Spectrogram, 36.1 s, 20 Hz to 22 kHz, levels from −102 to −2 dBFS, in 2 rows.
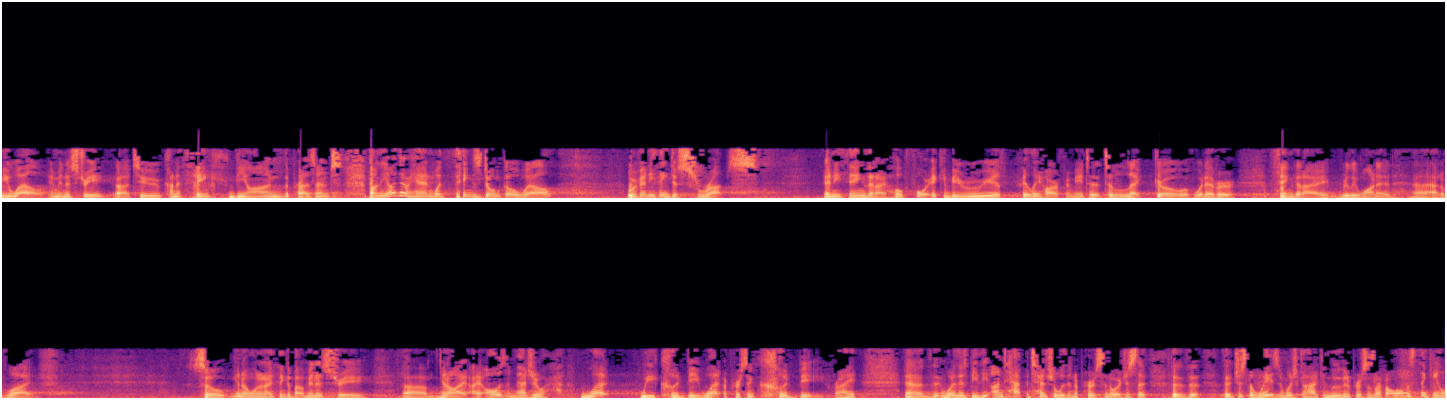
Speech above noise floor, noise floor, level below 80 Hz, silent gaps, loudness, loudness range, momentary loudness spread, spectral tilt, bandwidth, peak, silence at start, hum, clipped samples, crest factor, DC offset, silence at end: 22 dB; -39 dBFS; -40 dBFS; none; -18 LUFS; 2 LU; 10 LU; -10 dB/octave; 5.8 kHz; 0 dBFS; 0 s; none; under 0.1%; 18 dB; under 0.1%; 0 s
